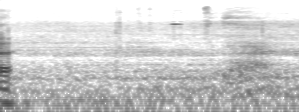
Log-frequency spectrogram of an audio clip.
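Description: Induced-draft blower on a wood boiler, salvaged from an old John Wood water heater, running steadily with an even whir and rush of air as it pulls draft through the firebox.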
